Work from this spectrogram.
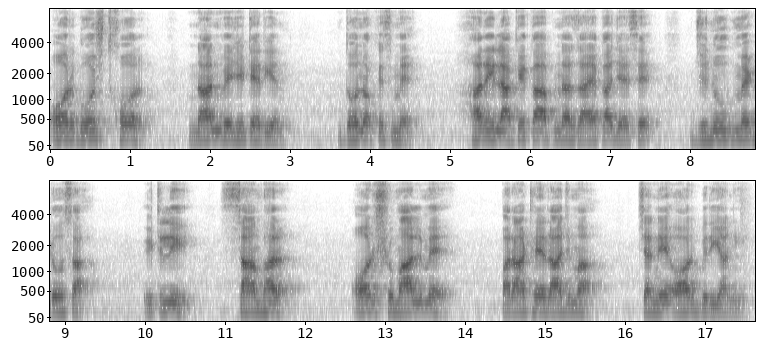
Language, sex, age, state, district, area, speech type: Urdu, male, 45-60, Uttar Pradesh, Gautam Buddha Nagar, urban, spontaneous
